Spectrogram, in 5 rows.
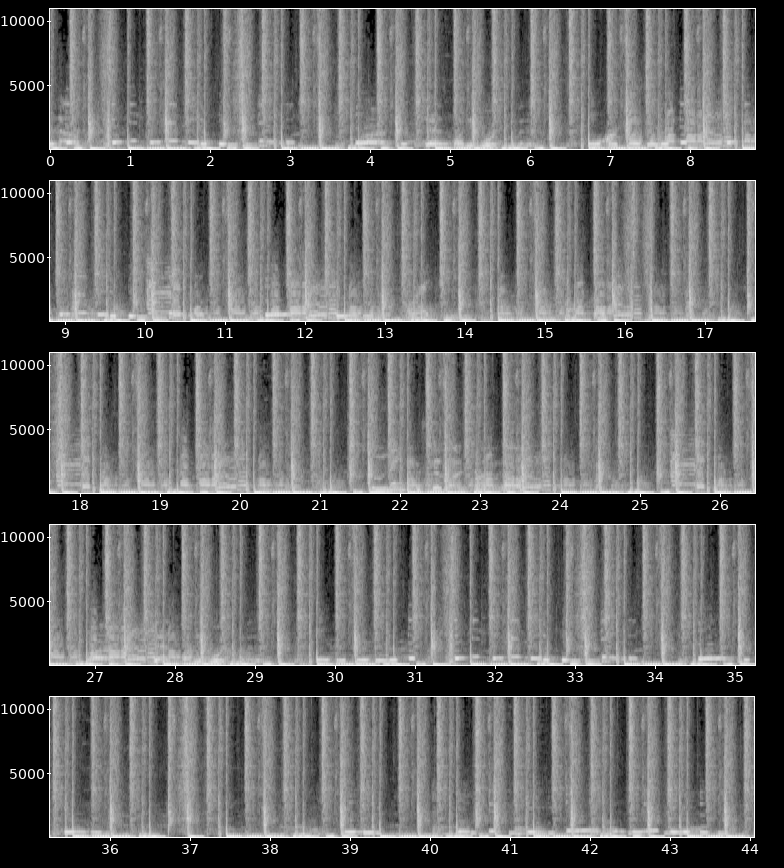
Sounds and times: House music: 0:00.0 - 0:44.0.

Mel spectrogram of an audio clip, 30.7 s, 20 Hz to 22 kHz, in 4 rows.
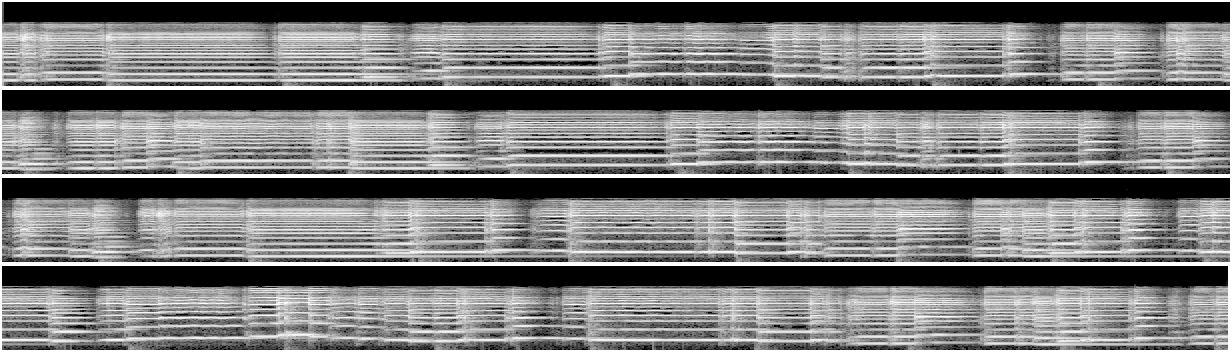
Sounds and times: Violin, fiddle: 0:00.0 - 0:30.6.

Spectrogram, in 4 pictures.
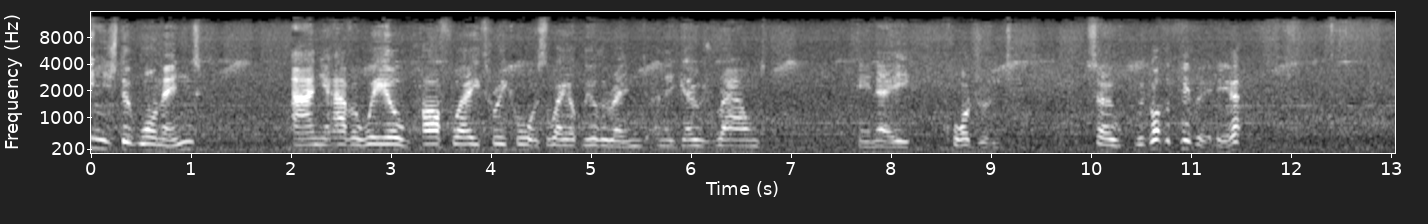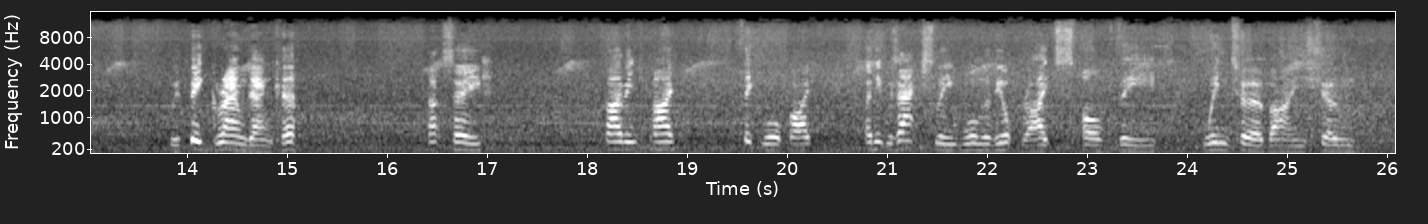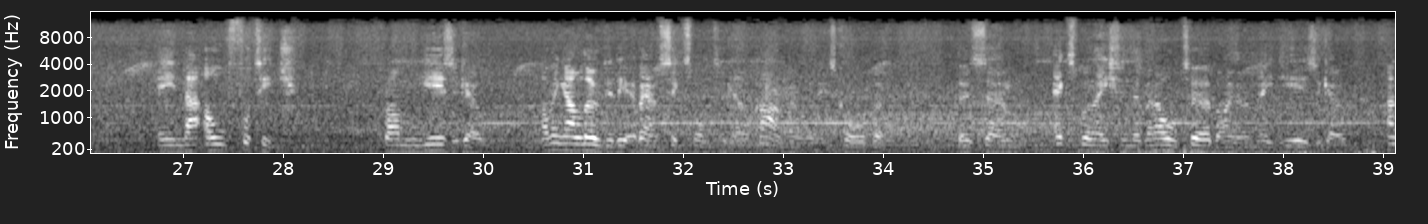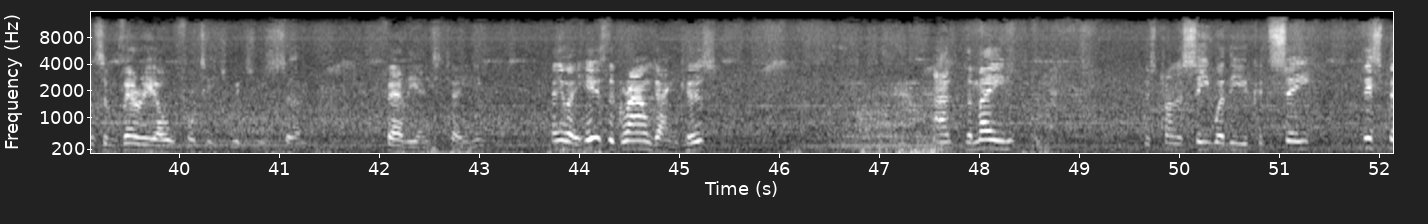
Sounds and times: Speech: 0:00.0 - 0:01.1, 0:02.0 - 0:06.8, 0:07.7 - 0:09.2, 0:10.0 - 0:11.5, 0:13.8 - 0:15.1, 0:16.4 - 0:17.1, 0:18.2 - 0:18.9, 0:19.6 - 0:25.8, 0:26.7 - 0:28.2, 0:29.0 - 0:34.1, 0:34.8 - 0:41.3, 0:42.0 - 0:43.1, 0:43.7 - 0:45.4, 0:47.6 - 0:48.8, 0:49.6 - 0:52.1
Rustling leaves: 0:00.0 - 0:52.1.

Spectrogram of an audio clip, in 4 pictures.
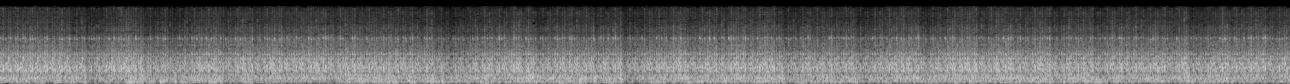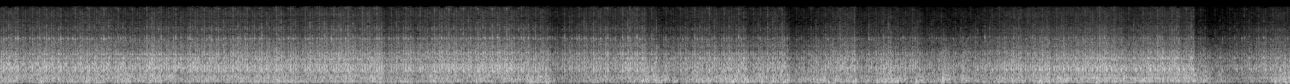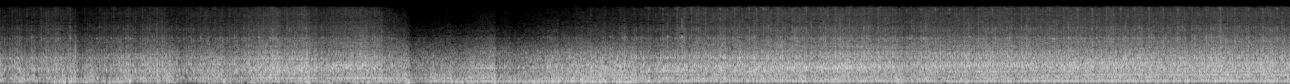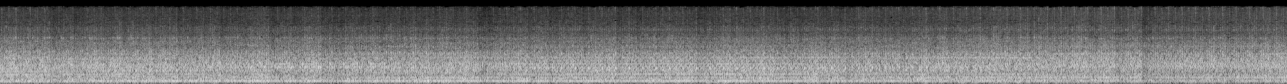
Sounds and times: Idling: 0:00.0 - 0:29.9, 0:31.5 - 0:51.5
Medium engine (mid frequency): 0:00.0 - 0:51.5
Vehicle: 0:00.0 - 0:51.5.

